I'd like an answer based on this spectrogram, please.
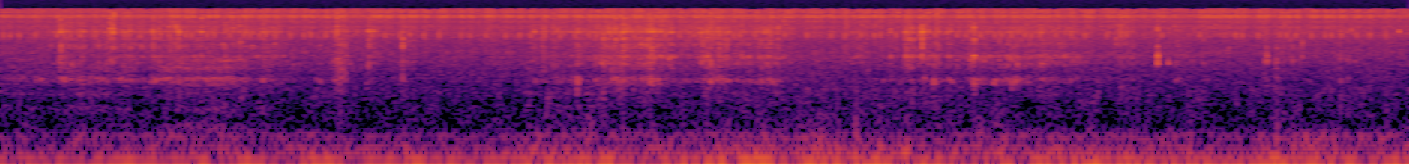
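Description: A hooked fish thrashing and splashing at the water's surface beside a personal watercraft, strongest about four seconds in, over a steady low rumble.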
